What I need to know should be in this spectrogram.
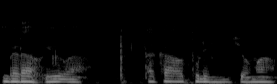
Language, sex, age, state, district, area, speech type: Santali, male, 60+, Odisha, Mayurbhanj, rural, spontaneous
